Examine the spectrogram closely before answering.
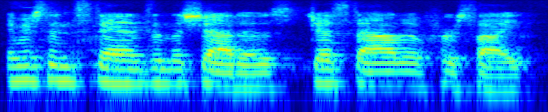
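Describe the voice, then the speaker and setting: A man's voice: mid-range voice, moderate pace, pushed and bright, low-quality recording. A man reading the stage directions of a horror screenplay in plain scripted narration.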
